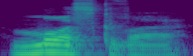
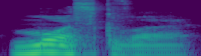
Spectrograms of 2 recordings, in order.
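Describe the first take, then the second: No difference in how they are said.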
